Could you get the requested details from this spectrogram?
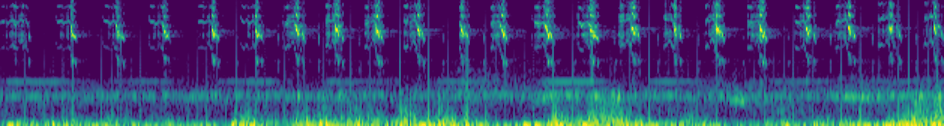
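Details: Three wild common kestrel nestlings at the nest entrance give sharp, high, scratchy notes, about three to four a second, in a steady run, over a faint low hum.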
